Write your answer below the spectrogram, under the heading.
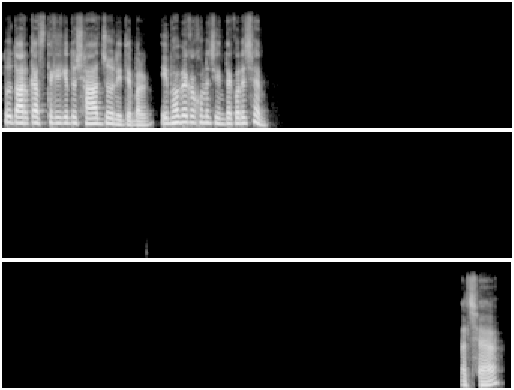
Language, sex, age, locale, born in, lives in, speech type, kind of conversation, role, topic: Bengali, male, 25-29, bn-BD, Bangladesh, Bangladesh, conversation, advice, advisor, নতুন দেশে এসে দূরত্ব ও একাকীত্ব কীভাবে কমিয়ে নিজের ঘর বলে অনুভব করতে পারি?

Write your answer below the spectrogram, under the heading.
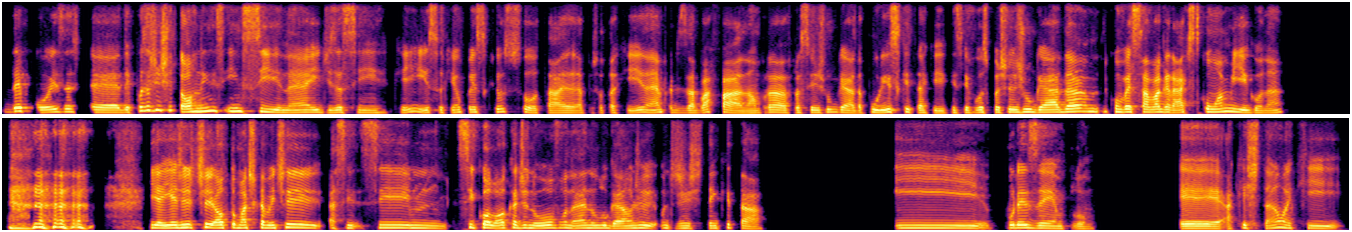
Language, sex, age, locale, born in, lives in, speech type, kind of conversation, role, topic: Portuguese, female, 35-39, pt-BR, Brazil, Italy, conversation, advice, user, Como posso notar pensamentos automáticos sem me julgar?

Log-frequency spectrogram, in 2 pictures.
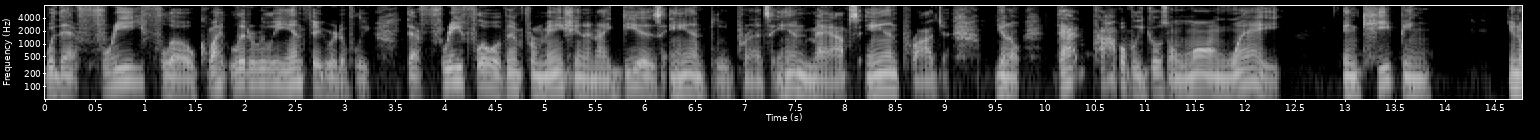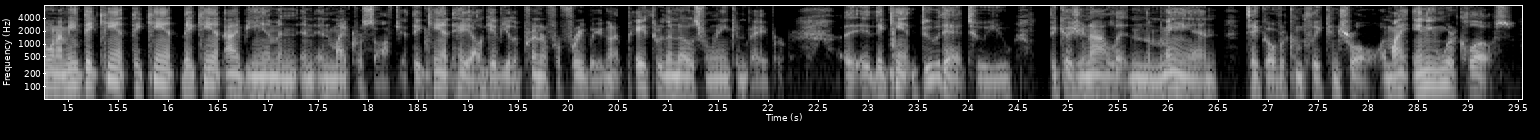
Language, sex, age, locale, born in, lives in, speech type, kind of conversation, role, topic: English, male, 55-59, en-US, United States, United States, conversation, podcast, host, In what ways can sharing a hobby help build new friendships or communities?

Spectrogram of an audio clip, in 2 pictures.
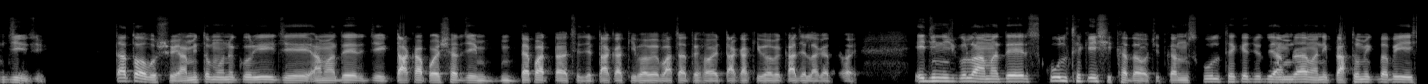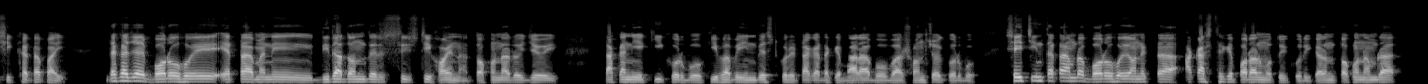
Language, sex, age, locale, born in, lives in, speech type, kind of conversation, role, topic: Bengali, male, 25-29, bn-BD, Bangladesh, Bangladesh, conversation, unstructured, none, টাকা সঞ্চয় করলে মানসিক শান্তি কীভাবে আসে?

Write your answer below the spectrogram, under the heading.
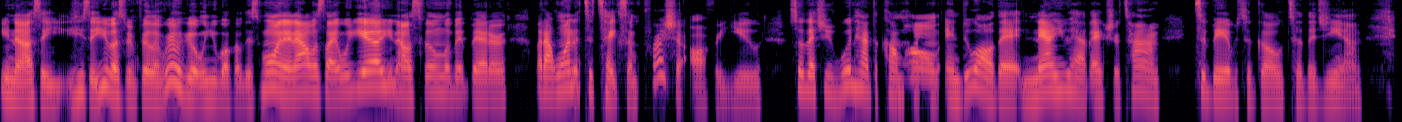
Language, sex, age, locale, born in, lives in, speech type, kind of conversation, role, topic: English, female, 45-49, en-US, United States, United States, conversation, podcast, guest, What are the best ways to build a family routine that meets everyone’s needs and preferences?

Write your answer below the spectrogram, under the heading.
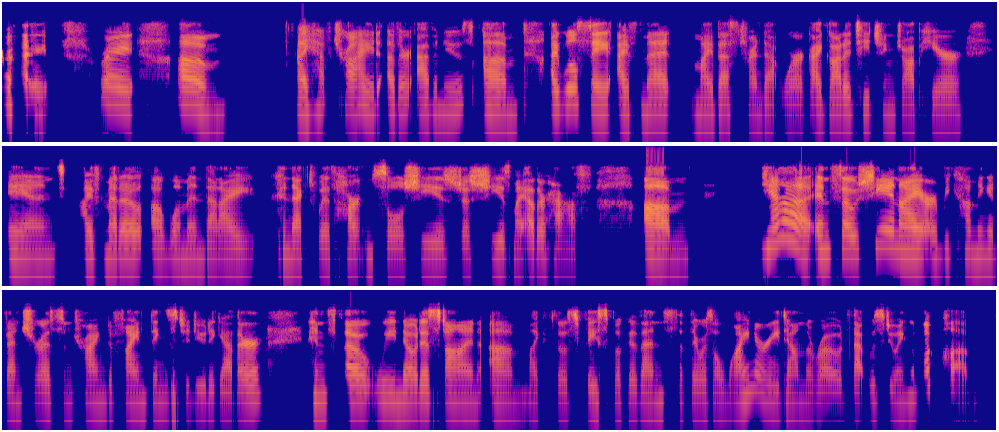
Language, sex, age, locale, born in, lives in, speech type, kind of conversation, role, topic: English, female, 40-44, en-US, United States, United States, conversation, advice, user, How do I make friends after moving to a new city?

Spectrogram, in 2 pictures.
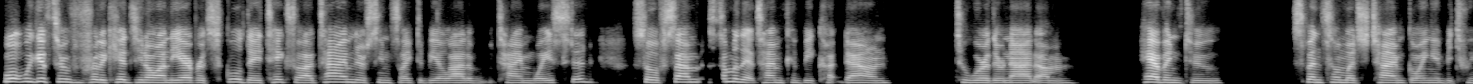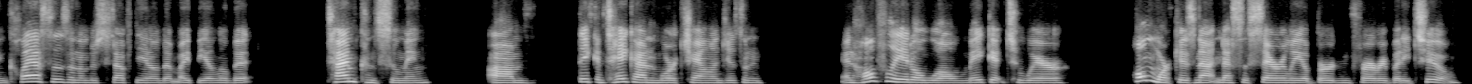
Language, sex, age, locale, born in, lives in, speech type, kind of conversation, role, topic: English, female, 55-59, en-US, United States, United States, conversation, podcast, guest, In what ways has technology reshaped the way we learn and teach?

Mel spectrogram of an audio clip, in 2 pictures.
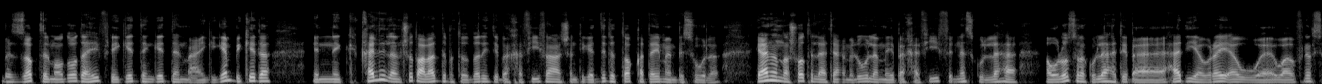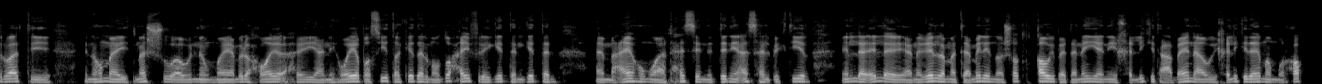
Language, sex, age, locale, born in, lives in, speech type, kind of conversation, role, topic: Arabic, male, 25-29, ar-EG, Egypt, Egypt, conversation, advice, advisor, إزاي أوازن بين الراحة والنشاط في العطلة عشان أحس إني اتجددت؟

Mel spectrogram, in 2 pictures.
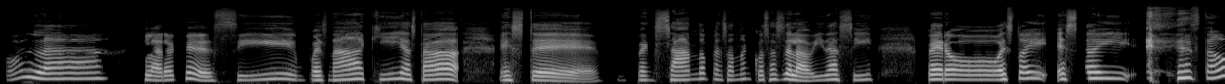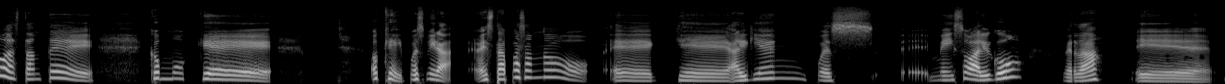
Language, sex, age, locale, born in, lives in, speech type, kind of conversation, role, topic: Spanish, female, 30-34, es-US, Puerto Rico, United States, conversation, unstructured, none, ¿Crees que todas las personas merecen una segunda oportunidad?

